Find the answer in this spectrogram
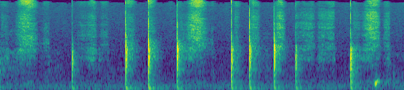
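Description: Chalk writing on a blackboard: about a dozen sharp, irregular taps as the chalk strikes the board, with short scratchy scrapes between them as strokes are drawn.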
